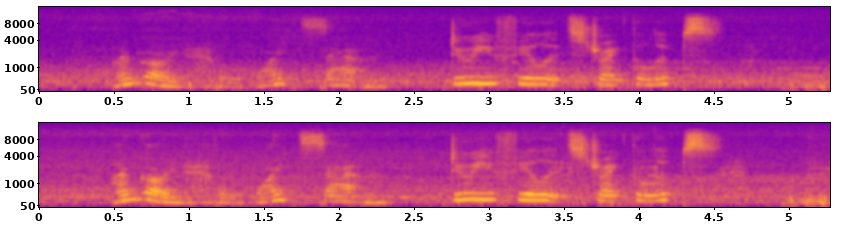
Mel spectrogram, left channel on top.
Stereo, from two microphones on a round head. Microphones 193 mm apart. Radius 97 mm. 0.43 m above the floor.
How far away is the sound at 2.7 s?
About 1.2 m.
